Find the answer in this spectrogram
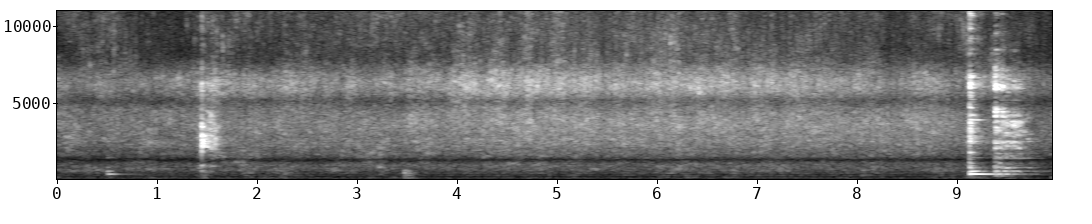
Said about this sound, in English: We're gonna put our lamb in, just gonna give it a quick fry. And while that's frying, we're gonna start off with our Panang curry, a little bit of oil.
